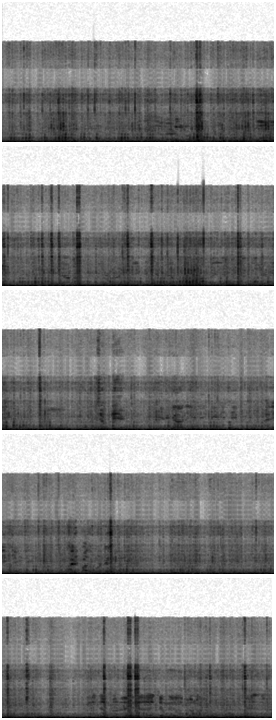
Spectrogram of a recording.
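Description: Steady low rumble of a car's engine and tyres on an unpaved road, heard from inside the cabin.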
